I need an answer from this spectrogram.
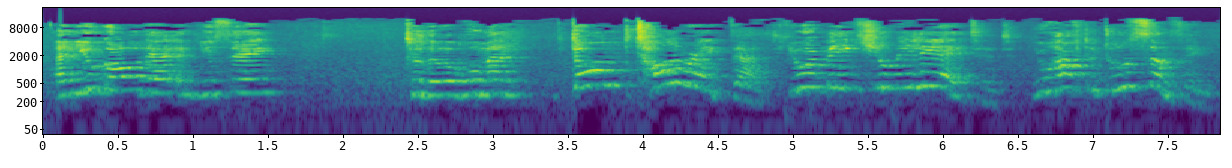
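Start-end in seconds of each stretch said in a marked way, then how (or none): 3.5-7.8 higher-pitched, insistent appeal; acted urging. Social worker to a beaten wife, urgent appeal. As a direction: urge her firmly, pitch lifted.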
